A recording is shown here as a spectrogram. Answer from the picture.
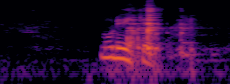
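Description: A stainless-steel lid clinks onto a cooking pot about a second and a half in, with a person's voice starting just before it.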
